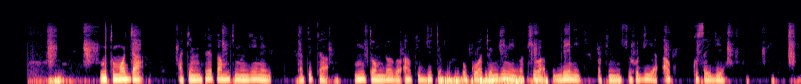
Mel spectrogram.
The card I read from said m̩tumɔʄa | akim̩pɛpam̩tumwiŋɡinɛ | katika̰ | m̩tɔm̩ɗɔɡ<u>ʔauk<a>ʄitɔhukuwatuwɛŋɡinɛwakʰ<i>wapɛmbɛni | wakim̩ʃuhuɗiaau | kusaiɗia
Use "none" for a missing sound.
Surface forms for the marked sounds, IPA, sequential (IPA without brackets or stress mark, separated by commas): ɔ, i, i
